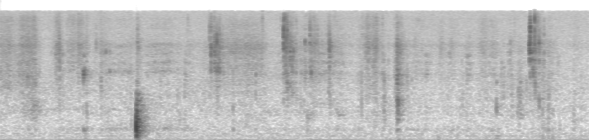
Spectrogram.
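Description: Chewing a mouthful of food close to the microphone: quiet, scattered wet mouth clicks, the sharpest about one and a half seconds in.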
